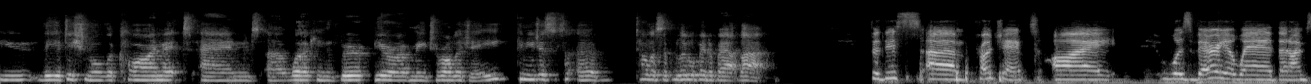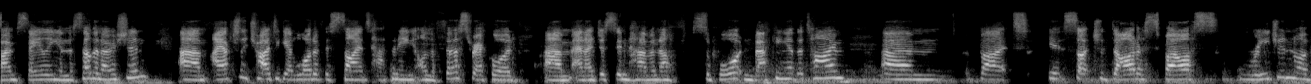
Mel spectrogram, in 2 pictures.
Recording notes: As she hurtles around Antarctica. We did this chat via Zoom link.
